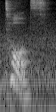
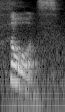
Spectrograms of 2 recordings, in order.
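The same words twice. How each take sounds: First: The word begins with a plain t sound. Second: The word begins with a soft th sound. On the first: The speaker calls it wrong. "This word is commonly pronounced thoughts" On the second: The speaker calls it right. "the right to pronounce this word is thoughts"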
